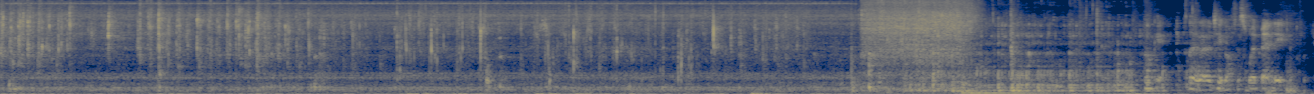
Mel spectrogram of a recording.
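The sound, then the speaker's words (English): Running tap water at a sink as hands are washed, one finger bandaged over a cut: a short, louder rush of water stands out against otherwise quiet household noise. “Very important to wash your hands right now.”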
